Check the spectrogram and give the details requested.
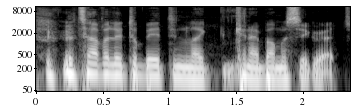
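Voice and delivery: put-on casual, relaxed French accent. Retelling what a man said while pouring a pricey drink: French accent. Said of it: "I'm going to like talk in a French accent".

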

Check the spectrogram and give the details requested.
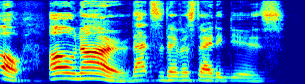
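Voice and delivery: sarcastic sympathy. Answering a news item in the segment game, sarcastic. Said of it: "You're being sarcastic".

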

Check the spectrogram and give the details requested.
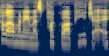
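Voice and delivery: normal talking voice

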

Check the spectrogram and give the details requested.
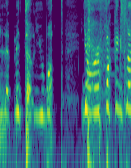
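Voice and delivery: high, ranting, raving, shouting outburst. Speaker demonstrates what they are like when shouting and raving: retold shouting and raving. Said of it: "stående og rope og rave og være sånn her".

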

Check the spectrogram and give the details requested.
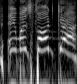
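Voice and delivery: put-on shrieking scream. Retelling how a friend shrieked and laughed: imitating Brett Blake shrieking. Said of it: "Brett Blake shrieking, laughing like some sort of hyena and screaming".

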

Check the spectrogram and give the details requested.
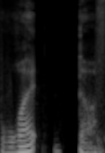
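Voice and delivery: ordinary talk

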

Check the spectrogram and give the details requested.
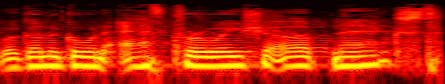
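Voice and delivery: put-on American accent. A speaker quotes a team's manager to a friend, imitating an American accent. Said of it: "He's got like an American accent".

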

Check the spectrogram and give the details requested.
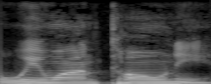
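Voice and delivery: put-on crude caricature Korean accent. Retelling what tour guests kept asking for: imitating a mocking Korean accent.

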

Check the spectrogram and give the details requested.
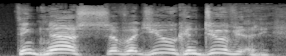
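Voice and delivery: badly done put-on voice, shrill, very high, loud. Retelling a man doing a bad impersonation: bad John F Kennedy impression. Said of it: "here's my John F Kennedy impersonation".

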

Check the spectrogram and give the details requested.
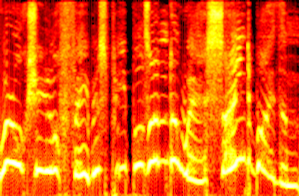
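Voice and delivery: very high, shrill, falsetto put-on woman's voice. Reading aloud a story about a woman asking for a charity donation, in a put-on lady's voice. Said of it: "That's me doing my lady's voice there".

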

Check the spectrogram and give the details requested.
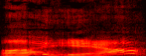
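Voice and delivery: put-on crackling, voice-cracking teenage voice. Telling a story, voicing a scrawny young guard: crackling teenage voice. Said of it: "That was my angsty teenager with a crackling voice".

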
